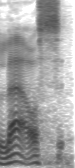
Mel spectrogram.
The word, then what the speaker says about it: Laos: my understanding is that laos you do pronounce the s but when you're using it as an adjective you say lao so the lao people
